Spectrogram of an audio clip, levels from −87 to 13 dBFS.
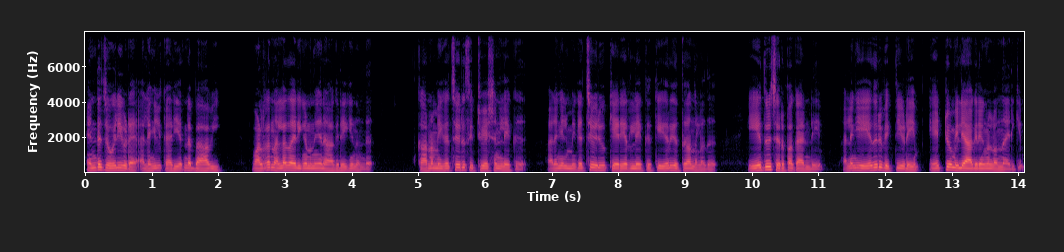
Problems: none marked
